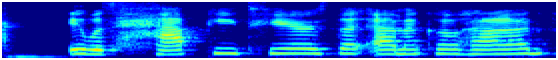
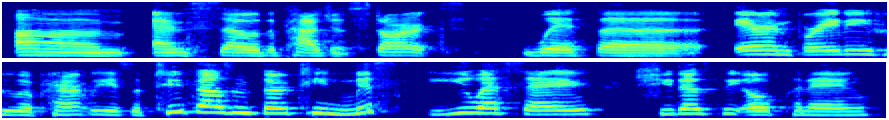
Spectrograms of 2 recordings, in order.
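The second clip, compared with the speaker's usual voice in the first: usual speaking voice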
